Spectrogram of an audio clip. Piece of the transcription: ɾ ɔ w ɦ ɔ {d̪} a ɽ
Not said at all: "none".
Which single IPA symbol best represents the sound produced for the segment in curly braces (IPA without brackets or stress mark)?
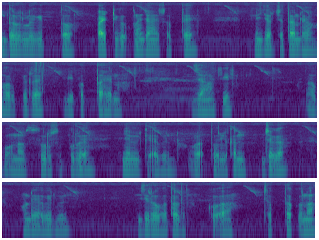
t̪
